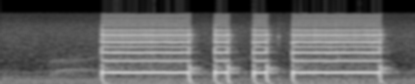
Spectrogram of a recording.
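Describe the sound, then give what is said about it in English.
Morse code for the letter X: a steady mid-pitched electronic tone sounding long, short, short, long. The beeps are loud and clean, with no voices. “Study the X sound-alike card and repeat cross at the door each time it sounded.”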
